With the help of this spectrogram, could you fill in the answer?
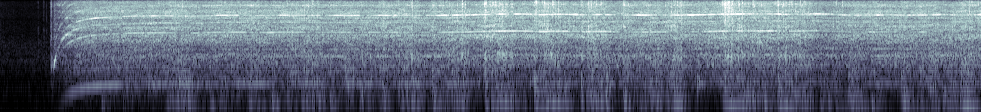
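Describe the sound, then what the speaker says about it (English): An electric hand mixer switches on sharply and runs steadily, beating flour into shortbread cookie dough with a continuous loud whirring drone and faint scraping against the bowl, with no talk. "using my mixer, I'm gonna just mix it together"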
